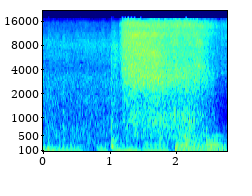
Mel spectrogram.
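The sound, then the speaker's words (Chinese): Sea waves surge in at Ningbo, China, as a broad, hissing wash that swells suddenly about a second in and stays loud, over a steady low rumbling hum underneath. “千百年来，宁波人梦想与荣耀的传奇，随着海浪扑腾而来。”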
